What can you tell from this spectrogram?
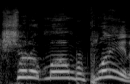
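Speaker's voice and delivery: put-on high, rude kid snapping at his mom; spoiled kid yelling at his mother; bratty kid. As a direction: play a bratty kid shouting back.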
